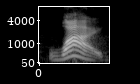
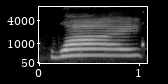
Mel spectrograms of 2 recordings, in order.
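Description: First: The word is asked in a harsh, intimidating tone. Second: The word is asked in a soft, gentle tone. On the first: A hostile demand for an explanation. The speaker calls it wrong. "it was in this like intimidating tone of voice" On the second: A calm request for an explanation. The speaker calls it right. "it wasn't like, just tell me, you know"

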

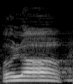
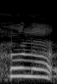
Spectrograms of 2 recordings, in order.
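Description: First: It is said in a big, deep voice. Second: It is said in a small, babyish voice.

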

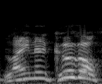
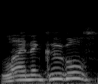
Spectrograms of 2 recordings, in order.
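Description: First: It is said with an exaggerated German accent. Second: It is said in a plain American way.

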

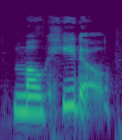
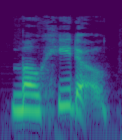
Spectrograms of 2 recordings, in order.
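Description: No difference in how they are said.

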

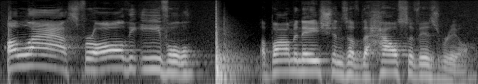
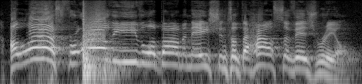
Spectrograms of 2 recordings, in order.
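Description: First: It is said casually, without force. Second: It is said forcefully, with strong conviction.

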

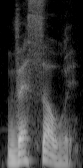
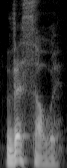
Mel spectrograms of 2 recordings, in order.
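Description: No difference in how they are said.

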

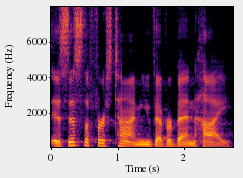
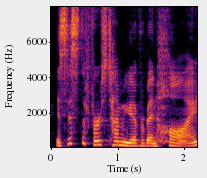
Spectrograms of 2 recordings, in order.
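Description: First: It is said in a plain American accent. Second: It is said in a British accent. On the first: "the line was" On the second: "she just straight up slips into British accent"

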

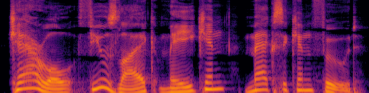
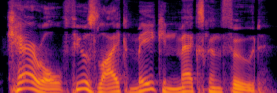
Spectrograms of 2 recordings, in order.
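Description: First: It is said more slowly. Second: It is said at a normal pace.

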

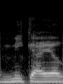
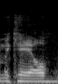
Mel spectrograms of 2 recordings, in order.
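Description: First: The name is pronounced the Slavic way. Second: The name is pronounced the English way. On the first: The speaker calls it right. "it's the Slavic version of the name Michael" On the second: The speaker calls it wrong. "it's not Mikael, like everybody says on the podcast"

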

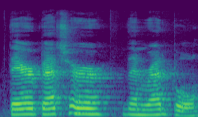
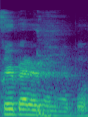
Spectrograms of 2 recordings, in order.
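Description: First: It is said louder and more clearly. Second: It is said at normal, casual loudness.

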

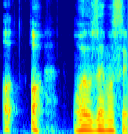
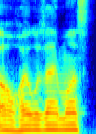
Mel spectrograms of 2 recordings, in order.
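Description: First: It is said haltingly, sounding surprised and flustered. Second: It is said smoothly and cheerfully, smiling.

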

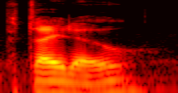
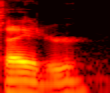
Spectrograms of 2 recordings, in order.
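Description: First: All syllables are said, ending in 'oh'. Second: The first syllable is dropped, ending in 'er'.

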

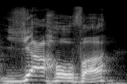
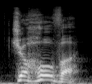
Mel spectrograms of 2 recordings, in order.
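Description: First: The word begins with a Y sound. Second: The word begins with an English J sound. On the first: The speaker calls it wrong. "it could be a soft J there" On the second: The speaker calls it right. "It's J"

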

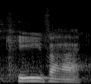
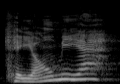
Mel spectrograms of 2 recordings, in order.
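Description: First: The middle of the name has a V sound. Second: The middle of the name has an M sound. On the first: The speaker calls it right. "No, it's Kiva" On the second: The speaker calls it wrong. "everyone were calling her Kiomia?"

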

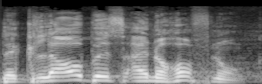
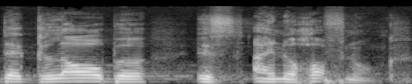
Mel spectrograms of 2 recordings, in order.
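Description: First: It is said much louder. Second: It is said at normal volume.

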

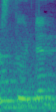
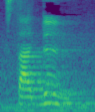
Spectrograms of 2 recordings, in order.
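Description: First: It is said with a standard English pronunciation. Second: It is said with an Indonesian-style pronunciation. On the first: The speaker calls it right. "Harusnya kan student tuh" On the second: The speaker calls it wrong. "kita salah pronunciation"

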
